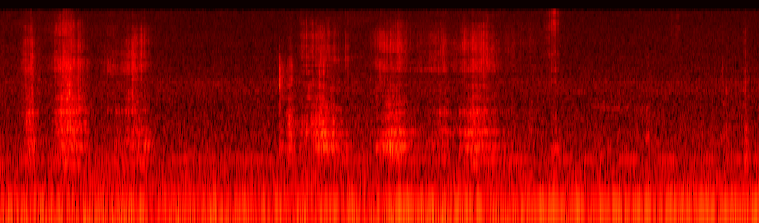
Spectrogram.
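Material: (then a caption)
Sand. A thin wooden rake stick is dragged by hand through fine white sand in a shallow rectangular wooden zen garden tray, scratching parallel lines. Soft, raspy scraping strokes come in short bright bursts over a steady low hum, then fade to quiet.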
